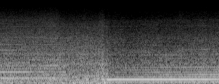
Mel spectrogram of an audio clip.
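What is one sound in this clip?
A gear shift thuds sharply as the engine drops in pitch.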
